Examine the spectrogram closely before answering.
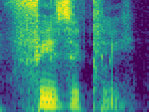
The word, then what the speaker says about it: physically: salmon silent l basically silent a at the end physically so a-l-l-y we we drop the a physically typically February Laboratory just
